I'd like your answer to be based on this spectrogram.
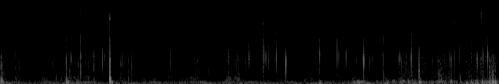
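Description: A microphone head wrapped in crinkled purple plastic film is rubbed and pressed with the end of a plastic glue stick. The result is a quiet, continuous patter of crinkling crackles and sharp, bright pops over a low, muffled rumble, with a few louder snaps standing out.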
